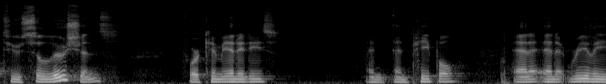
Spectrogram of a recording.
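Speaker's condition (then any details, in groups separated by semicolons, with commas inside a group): No condition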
